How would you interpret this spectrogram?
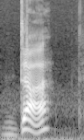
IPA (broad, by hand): d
